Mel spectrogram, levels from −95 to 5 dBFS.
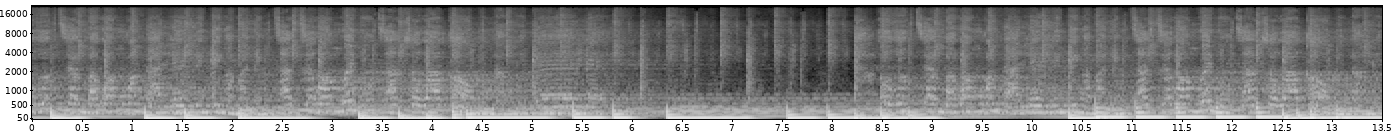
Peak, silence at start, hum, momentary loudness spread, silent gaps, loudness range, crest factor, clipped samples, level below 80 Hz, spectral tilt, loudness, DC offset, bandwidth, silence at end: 0 dBFS; 0 s; none; 8 LU; none; 3 LU; 12 dB; under 0.1%; -14 dBFS; -6 dB/octave; -15 LUFS; under 0.1%; over 20 kHz; 0 s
